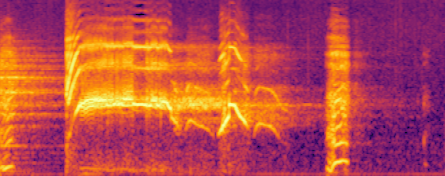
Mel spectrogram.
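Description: A high-pitched scream that holds for about a second, then wavers and drops away. A short, lower cry follows about three seconds in.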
